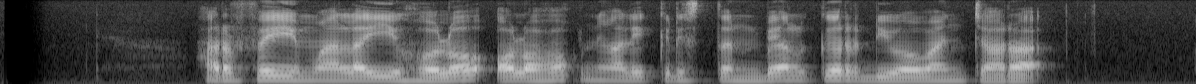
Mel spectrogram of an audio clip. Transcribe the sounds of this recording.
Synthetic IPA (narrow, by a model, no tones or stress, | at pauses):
harfeimalaiɦɔlɔʔɔlɔɦɔk̚niŋalikɾist̪ənbɛlkɨrdiwawaɲt͡ʃaɾa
